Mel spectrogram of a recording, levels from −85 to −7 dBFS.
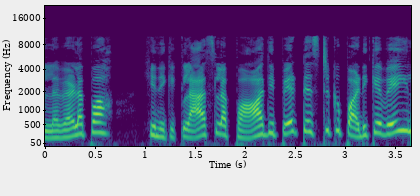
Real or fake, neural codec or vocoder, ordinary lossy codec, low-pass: real; none; MP3, 64 kbps; 9.9 kHz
